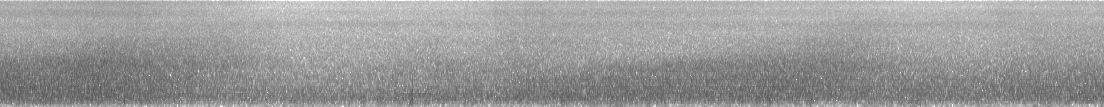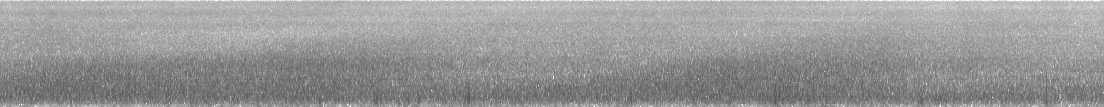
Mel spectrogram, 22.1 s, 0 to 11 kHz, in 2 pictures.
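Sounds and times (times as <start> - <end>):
waves breaking on a beach: 0.0 - 22.0.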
